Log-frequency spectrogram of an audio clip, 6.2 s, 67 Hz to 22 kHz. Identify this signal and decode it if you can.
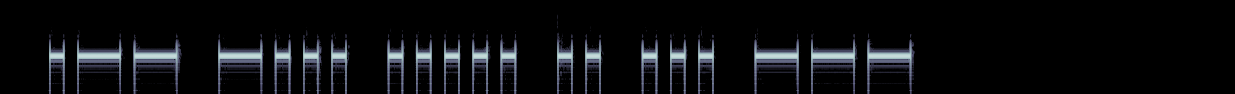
Morse code, heard as a keyed tone, about 17 wpm, 700 Hz. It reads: WB5ISO
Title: USA Call Signs Repeated 3x 17wpm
